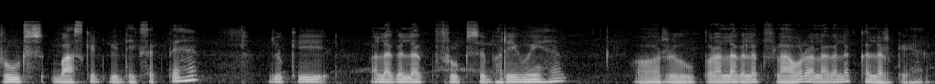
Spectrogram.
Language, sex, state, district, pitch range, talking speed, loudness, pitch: Hindi, male, Punjab, Fazilka, 100-110 Hz, 140 wpm, -21 LUFS, 105 Hz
